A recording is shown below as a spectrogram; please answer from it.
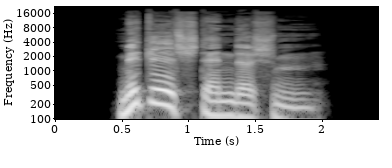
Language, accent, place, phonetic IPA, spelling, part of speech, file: German, Germany, Berlin, [ˈmɪtl̩ˌʃtɛndɪʃm̩], mittelständischem, adjective, De-mittelständischem.ogg
- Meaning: strong dative masculine/neuter singular of mittelständisch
